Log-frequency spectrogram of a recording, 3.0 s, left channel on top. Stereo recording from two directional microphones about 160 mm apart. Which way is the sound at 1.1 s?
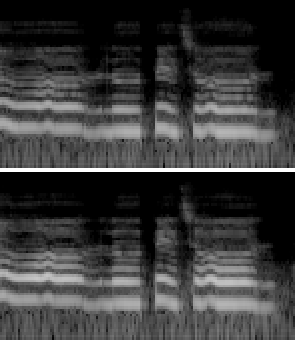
40° right (ahead or behind).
